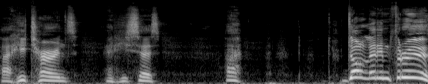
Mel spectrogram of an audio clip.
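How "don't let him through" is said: terrified, very high-pitched, loud, fear-shaken cry. Voicing a character shaking with fear, ordering others to block the way: frightened, shaking with fear. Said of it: "Donald is shaking with fear across from you".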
